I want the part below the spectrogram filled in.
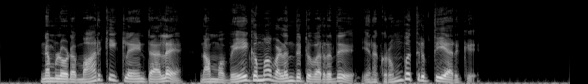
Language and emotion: Tamil, happy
